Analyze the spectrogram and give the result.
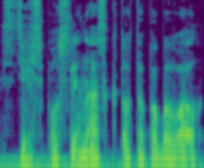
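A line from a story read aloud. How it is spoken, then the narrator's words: Horrified whisper. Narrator (Russian): прошептала она в ужасе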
